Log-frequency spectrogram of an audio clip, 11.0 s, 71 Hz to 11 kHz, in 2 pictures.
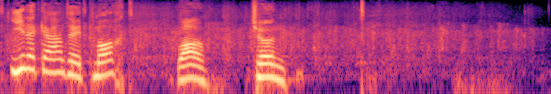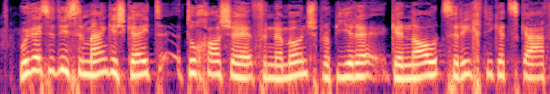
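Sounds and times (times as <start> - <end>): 
audience applauding: 0.0 - 5.8
speech: 0.1 - 3.0, 5.7 - 10.9.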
